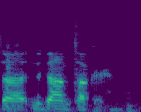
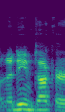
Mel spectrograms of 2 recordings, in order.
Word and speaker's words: Nadeem Tucker: It's Nadam Tucker. I said his name wrong. I'm sorry. I kept saying it wrong, dude, when I was writing about him. I'm like, yeah. All righty. So Nadeem Tucker is actually my other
